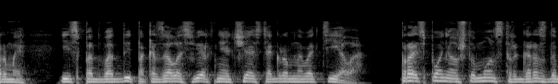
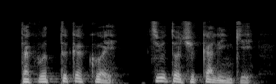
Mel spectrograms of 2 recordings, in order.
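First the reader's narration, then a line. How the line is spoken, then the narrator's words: Muttered. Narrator (Russian): пробормотал он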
